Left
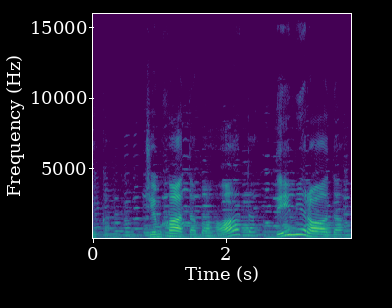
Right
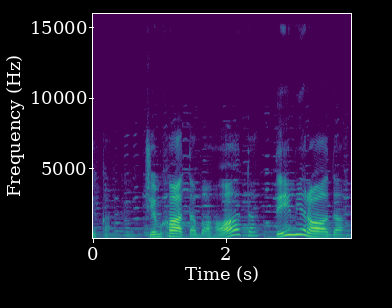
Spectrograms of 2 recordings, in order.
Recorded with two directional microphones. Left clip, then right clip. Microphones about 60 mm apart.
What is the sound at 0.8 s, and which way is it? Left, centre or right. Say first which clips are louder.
Speech: right 5 dB; right.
